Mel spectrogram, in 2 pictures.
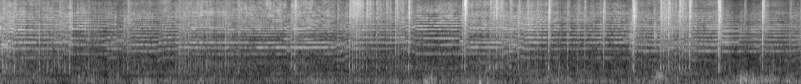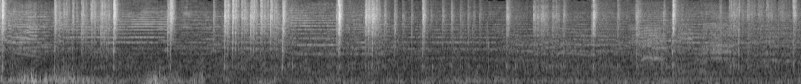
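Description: Highland pipe and drum band playing: Great Highland bagpipes carry a tune over a steady drone, with drum strokes beating under it, busiest in the middle stretch.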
